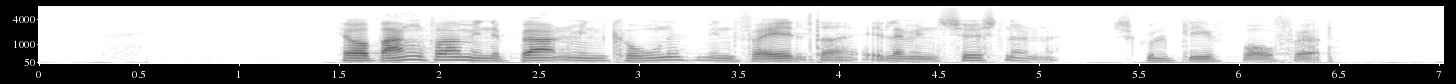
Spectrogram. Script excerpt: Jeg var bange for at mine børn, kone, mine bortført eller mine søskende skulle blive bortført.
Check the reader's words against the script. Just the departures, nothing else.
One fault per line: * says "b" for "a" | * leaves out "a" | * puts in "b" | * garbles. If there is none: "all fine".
* puts in "min"
* says "forældre" for "bortført"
